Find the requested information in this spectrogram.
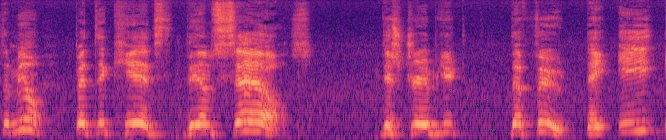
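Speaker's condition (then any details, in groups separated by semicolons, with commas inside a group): No condition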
